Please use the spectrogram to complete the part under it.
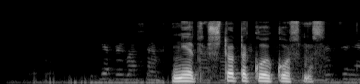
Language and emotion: Russian, neutral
